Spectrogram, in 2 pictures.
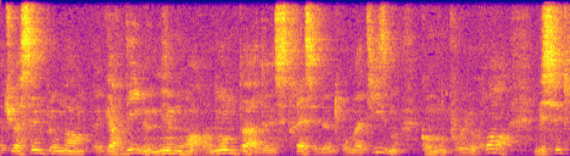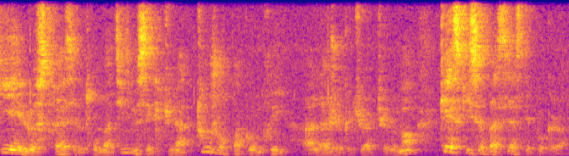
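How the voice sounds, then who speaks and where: A man's voice: medium pitch, darkish tone. A man giving spoken advice to a viewer, blunt and colloquial with crude slang and many fillers, addressing the questioner directly. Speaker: spiritual teacher answering a viewer's question. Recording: very echoey room, voice far from the mic, faint background noise.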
